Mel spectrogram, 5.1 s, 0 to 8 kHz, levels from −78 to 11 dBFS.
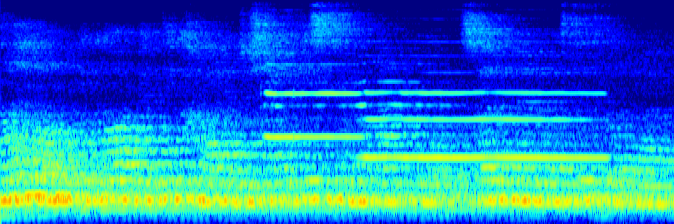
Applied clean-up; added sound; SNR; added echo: none; Wind instrument, woodwind instrument; 6 dB; reverberation time 2.1 s.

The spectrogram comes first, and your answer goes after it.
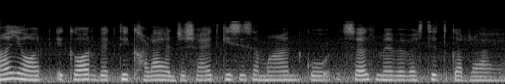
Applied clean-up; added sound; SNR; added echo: none; none; none; none.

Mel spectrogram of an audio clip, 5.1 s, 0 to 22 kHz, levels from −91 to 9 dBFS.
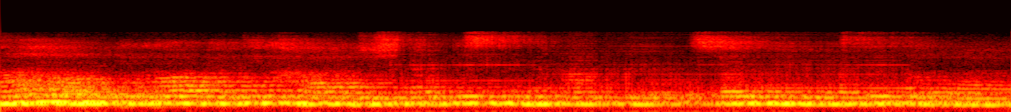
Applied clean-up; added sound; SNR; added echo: neural separator model SepFormer DNS4.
